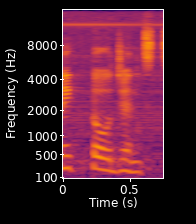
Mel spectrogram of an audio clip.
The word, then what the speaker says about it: pnictogens: And 15th group elements, which are called nitrogen family, and they are called as pnictogens, P is silent, pnictogens.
